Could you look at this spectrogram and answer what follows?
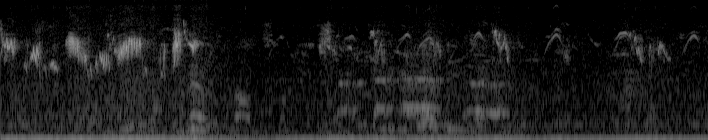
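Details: Common babbler chicks in their nest: a burst of thin, high, rising chirps tumbling over one another for the first second and a half, then softer scattered peeps continuing above a steady low hum.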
